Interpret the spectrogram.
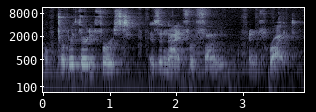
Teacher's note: I'm going up for fun because I haven't finished yet so my tone goes up and then the sentence falls on fright because I have concluded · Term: intonation going up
